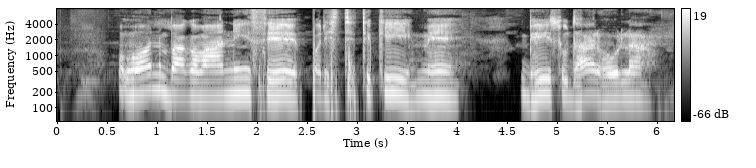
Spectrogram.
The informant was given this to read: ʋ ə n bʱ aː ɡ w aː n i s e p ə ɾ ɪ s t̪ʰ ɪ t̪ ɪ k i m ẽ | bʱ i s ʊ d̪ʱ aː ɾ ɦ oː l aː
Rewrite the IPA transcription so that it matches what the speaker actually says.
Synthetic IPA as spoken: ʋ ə n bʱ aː ɡ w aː n i s e p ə ɾ ɪ s t̪ʰ ɪ t̪ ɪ k i m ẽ | bʱ i s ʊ d̪ʱ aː ɾ ɦ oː l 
